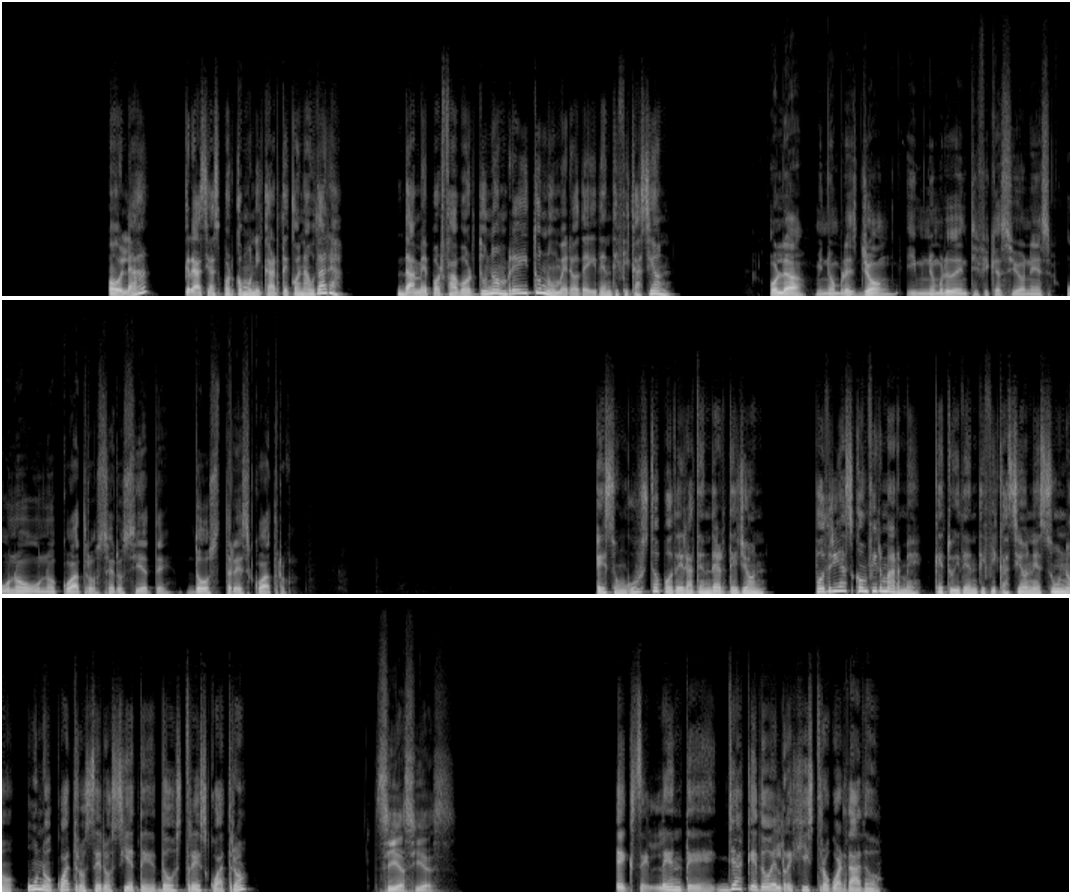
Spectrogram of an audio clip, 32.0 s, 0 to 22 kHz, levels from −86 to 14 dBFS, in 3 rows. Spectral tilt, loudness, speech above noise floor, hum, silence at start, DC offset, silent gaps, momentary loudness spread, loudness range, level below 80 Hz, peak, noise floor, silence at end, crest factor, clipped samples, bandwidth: -6.5 dB/octave; -18 LUFS; 72 dB; none; 1.05 s; under 0.1%; 15.47-16.54 s, 24.56-24.92 s, 25.96-27.29 s; 8 LU; 7 LU; -58 dBFS; 0 dBFS; -88 dBFS; 1.9 s; 18 dB; under 0.1%; 15.5 kHz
